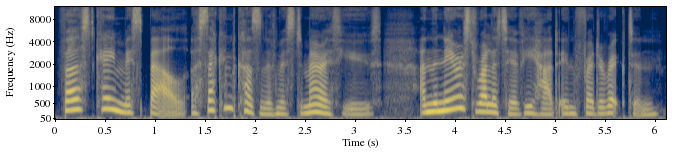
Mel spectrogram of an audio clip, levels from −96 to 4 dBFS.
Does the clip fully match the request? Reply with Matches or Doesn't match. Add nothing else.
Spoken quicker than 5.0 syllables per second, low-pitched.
Doesn't match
